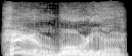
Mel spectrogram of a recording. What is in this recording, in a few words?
Male Orc Greetings; Hero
